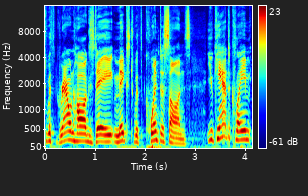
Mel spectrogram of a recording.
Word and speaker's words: Quintesson: So at that point, I was like, you know, these videos get like 300 views each. It's not a big deal. Who cares? So I just let him pronounce it Quintesson.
